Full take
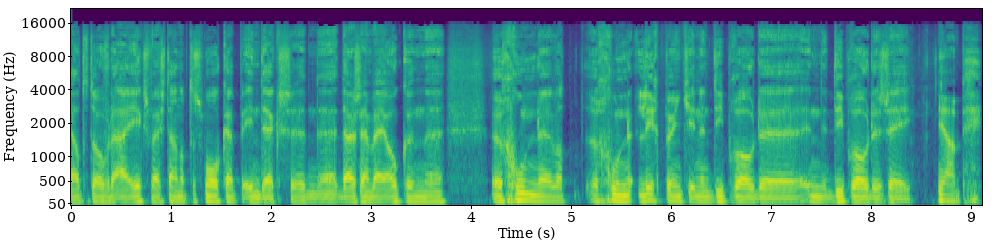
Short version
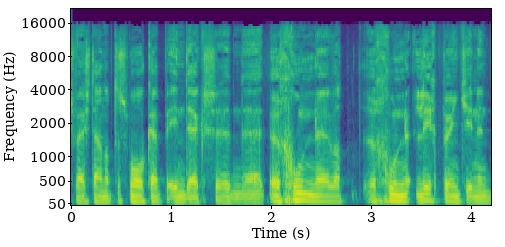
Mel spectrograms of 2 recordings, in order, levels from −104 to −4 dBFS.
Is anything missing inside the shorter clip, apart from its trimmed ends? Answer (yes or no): yes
